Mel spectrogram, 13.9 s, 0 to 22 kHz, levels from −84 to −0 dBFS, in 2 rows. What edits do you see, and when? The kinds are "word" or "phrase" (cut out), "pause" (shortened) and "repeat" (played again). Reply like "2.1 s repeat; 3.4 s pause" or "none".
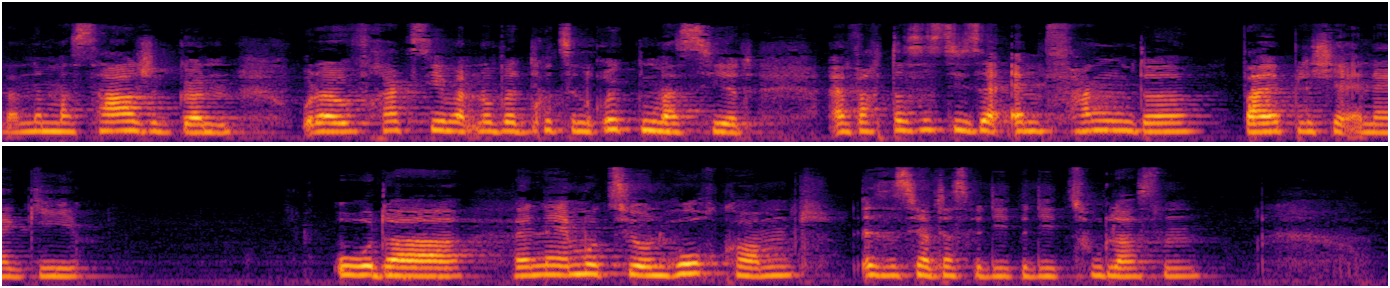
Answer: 2.6 s word; 6.1 s pause; 9.5 s word; 11.1 s pause; 11.6 s word; 12.0 s repeat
